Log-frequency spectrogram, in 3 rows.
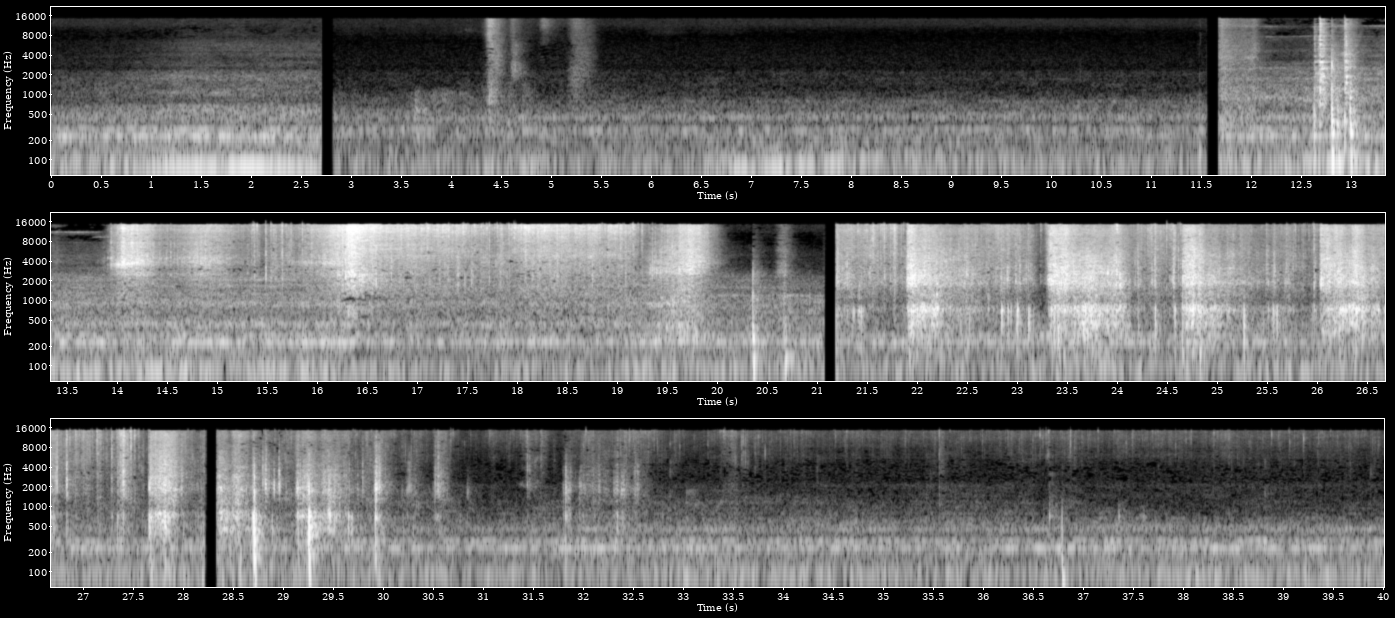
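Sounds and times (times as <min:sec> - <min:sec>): puffed rice rustling and crunching: 0:13.9 - 0:20.0, 0:21.1 - 0:40.0.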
